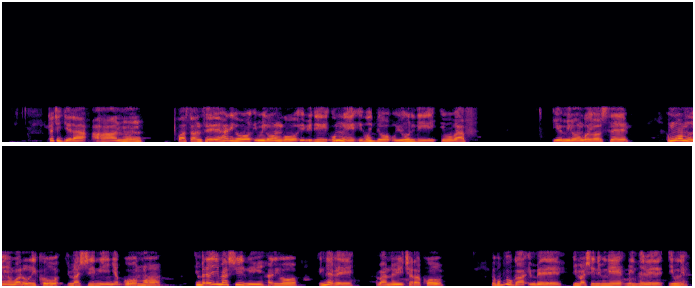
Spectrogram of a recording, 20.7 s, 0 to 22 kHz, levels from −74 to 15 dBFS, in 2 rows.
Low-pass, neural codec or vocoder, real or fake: 5.4 kHz; codec, 16 kHz, 2 kbps, FreqCodec, larger model; fake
